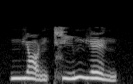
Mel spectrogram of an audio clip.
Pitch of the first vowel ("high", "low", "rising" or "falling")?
low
